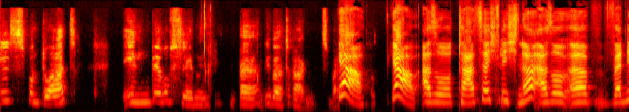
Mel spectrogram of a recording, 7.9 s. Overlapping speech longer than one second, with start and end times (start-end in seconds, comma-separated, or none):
none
